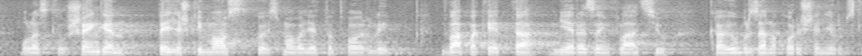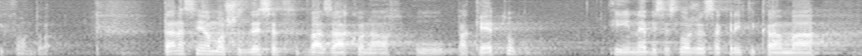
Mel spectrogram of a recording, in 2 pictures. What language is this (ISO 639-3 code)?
hrv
